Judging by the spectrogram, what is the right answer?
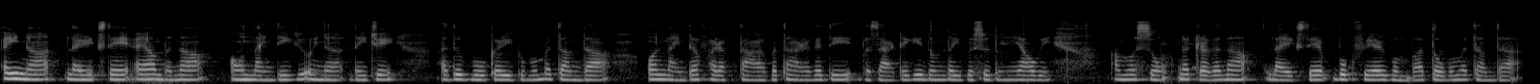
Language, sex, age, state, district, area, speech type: Manipuri, female, 30-45, Manipur, Tengnoupal, rural, spontaneous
